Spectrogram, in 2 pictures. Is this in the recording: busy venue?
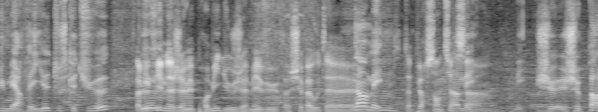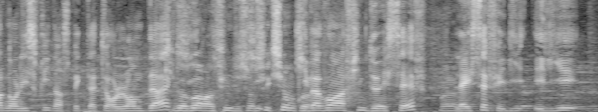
yes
